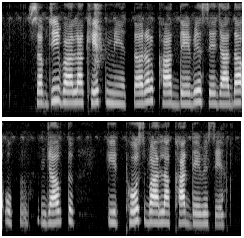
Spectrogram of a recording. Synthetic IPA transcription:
səbd͡ʒibaːlakʰeːt̪mẽt̪əɾəlkʰaːd̪d̪eːwesed͡ʒjaːd̪aʔʊp | d͡ʒaːwt̪ | kiʈʰoːsbaːlakʰaːd̪̚d̪eːweseː

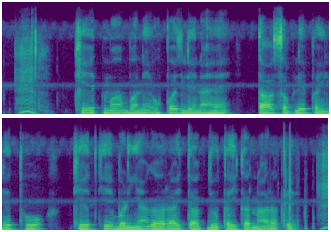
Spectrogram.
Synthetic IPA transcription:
kʰeːt̪mẽbəneʊpəd͡ʒleːnaɦɛ | t̪asəblepɛɦɪlet̪ʰo | kʰeːt̪kʰebəɽ̤̃ijãɡʱəɾaːit̪ɐk̚d͡ʒoːt̪aːikəɾnaɾɐt̪ʰeː

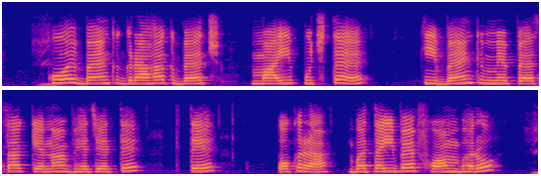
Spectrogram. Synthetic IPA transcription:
koːibɛ̃ːŋkɡɾaːɦəkbɛːt͡ʃ | maːiput͡ʃʰt̪e | kibɛ̃ːŋkmẽpɛːsakenabʱeːd͡ʒet̪e | t̪e | oːkɾa | bət̪aibepʰɔːɾmbʱəɾoː

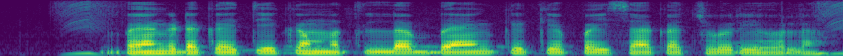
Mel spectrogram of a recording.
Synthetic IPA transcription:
bɛ̃ːŋkɖəkəjt̪ikamət̪ləbːɛ̃ːŋkːepəɪsakat͡ʃoːɾiɦoːlaː

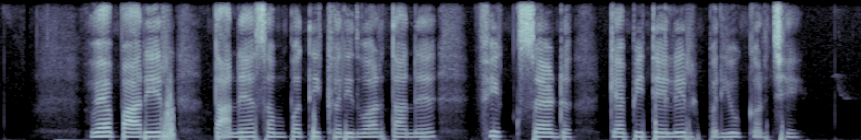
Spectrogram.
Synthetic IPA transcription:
ʋɛpaɾiɾ | t̪a̰nesəmpət̪ːikʰəɾid̪ʋaɾt̪ane | fʰikseɖ | kɛpiʈeliɾpɾəjoɡ̚kəɾt͡ʃʰe

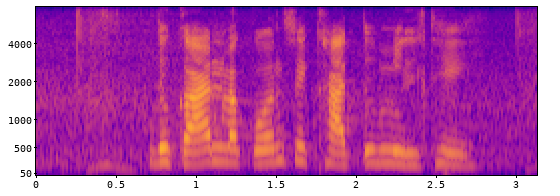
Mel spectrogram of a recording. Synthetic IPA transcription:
d̪ʊkaːnmɐkɔːnsekʰaːt̪ũmɪlt̪ʰeː

